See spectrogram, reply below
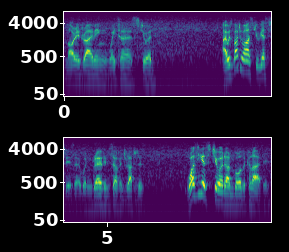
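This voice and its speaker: A man's voice: mid-range voice, close to an everyday voice. Male actor as composed English detective superintendent, radio drama. Formal, methodical, varied intonation, slightly noisy recording. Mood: probing, composed. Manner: measured, formal, precise delivery. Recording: muffled lo-fi radio drama, faint noise.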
